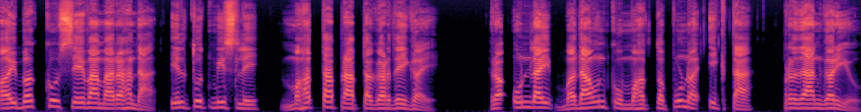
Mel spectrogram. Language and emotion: Nepali, neutral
